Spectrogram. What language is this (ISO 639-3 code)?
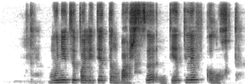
kaz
